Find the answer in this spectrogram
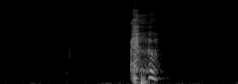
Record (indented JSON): {
  "cough_length": "2.4 s",
  "cough_amplitude": 5521,
  "cough_signal_mean_std_ratio": 0.27,
  "survey_phase": "beta (2021-08-13 to 2022-03-07)",
  "age": "18-44",
  "gender": "Female",
  "wearing_mask": "No",
  "symptom_runny_or_blocked_nose": true,
  "symptom_onset": "3 days",
  "smoker_status": "Never smoked",
  "respiratory_condition_asthma": true,
  "respiratory_condition_other": false,
  "recruitment_source": "REACT",
  "submission_delay": "1 day",
  "covid_test_result": "Negative",
  "covid_test_method": "RT-qPCR",
  "influenza_a_test_result": "Negative",
  "influenza_b_test_result": "Negative"
}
